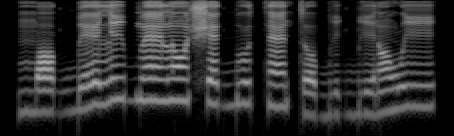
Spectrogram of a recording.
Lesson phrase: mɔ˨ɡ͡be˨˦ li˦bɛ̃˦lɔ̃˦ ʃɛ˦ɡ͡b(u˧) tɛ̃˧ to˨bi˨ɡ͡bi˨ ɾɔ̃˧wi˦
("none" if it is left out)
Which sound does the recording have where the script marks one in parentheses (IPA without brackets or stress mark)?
u˦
